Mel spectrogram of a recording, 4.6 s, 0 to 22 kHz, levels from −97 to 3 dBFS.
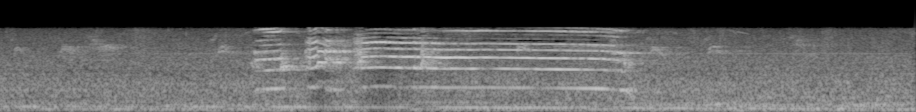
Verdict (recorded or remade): recorded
